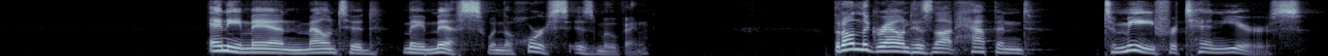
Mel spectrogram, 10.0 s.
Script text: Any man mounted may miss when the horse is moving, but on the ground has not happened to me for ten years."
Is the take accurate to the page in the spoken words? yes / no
yes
